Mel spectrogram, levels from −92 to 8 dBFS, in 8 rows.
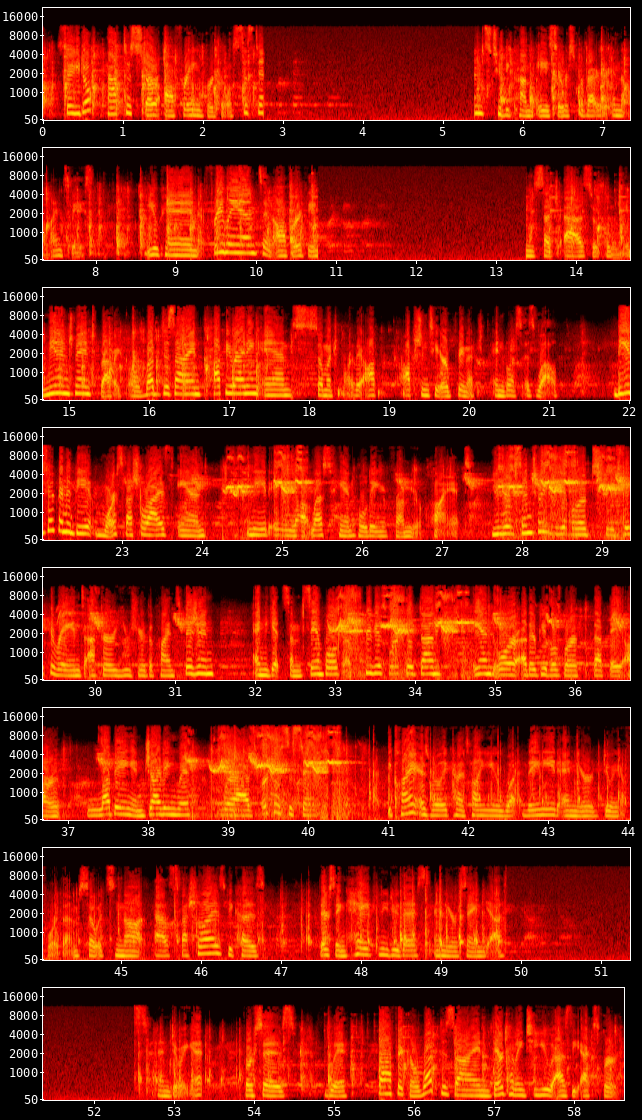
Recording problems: distortion; heavy; 11% of the sound clipped
echo of what is said; noticeable; throughout; 430 ms later, 20 dB below the speech
garbled, watery; slightly; nothing above 11 kHz
animal sounds; loud; throughout; as loud as the speech
audio cutting out; at 3 s for 2.5 s, at 11 s for 2.5 s and at 50 s for 2.5 s

